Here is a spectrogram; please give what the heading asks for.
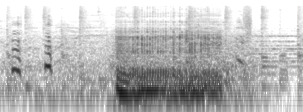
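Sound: toy fart sound effect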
